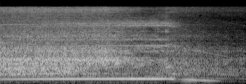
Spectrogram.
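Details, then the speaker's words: Philips blender after the motor was repaired (before, only speed button 5 worked): high steady motor whine at constant pitch through speeds 1, 2, 3, then a smooth wind-down at switch-off; the motor runs normally. "Setelah kita benahi dinamonya, kita tes kembali. Dan kita tes. Nomor 1 berputar, nomor 2 berputar, nomor 3"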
